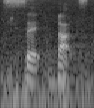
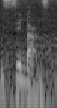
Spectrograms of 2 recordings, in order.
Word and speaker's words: Sebat: month, the 11th month, which is Sebat, or somebody can choose to call it Sebat or Sebat. So it is spelled S-E-B-A-T, Sebat or Sebat, whichever way you can call it.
